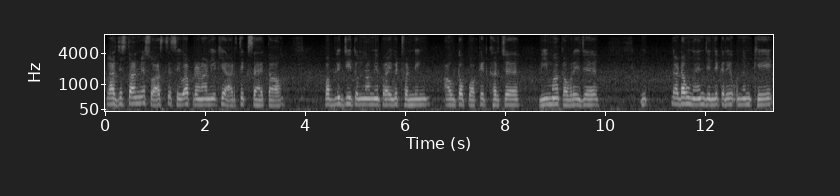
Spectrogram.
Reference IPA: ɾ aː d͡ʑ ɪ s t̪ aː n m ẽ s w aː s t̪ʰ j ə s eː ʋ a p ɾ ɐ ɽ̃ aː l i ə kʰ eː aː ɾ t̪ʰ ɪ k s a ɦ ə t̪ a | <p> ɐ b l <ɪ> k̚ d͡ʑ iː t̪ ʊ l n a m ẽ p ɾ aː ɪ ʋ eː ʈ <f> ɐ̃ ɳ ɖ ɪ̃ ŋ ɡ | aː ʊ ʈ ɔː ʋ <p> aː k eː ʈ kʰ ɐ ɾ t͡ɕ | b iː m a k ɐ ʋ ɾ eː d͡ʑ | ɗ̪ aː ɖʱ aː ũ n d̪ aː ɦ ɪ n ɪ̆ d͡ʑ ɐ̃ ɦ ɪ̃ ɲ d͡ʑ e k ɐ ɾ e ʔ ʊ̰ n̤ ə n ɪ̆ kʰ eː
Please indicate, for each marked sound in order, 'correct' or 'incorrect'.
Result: correct, correct, correct, correct

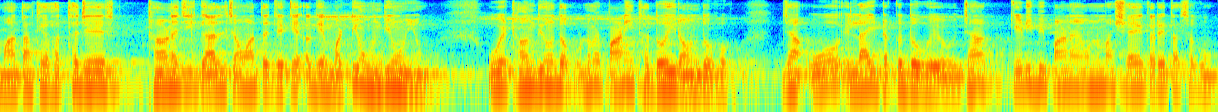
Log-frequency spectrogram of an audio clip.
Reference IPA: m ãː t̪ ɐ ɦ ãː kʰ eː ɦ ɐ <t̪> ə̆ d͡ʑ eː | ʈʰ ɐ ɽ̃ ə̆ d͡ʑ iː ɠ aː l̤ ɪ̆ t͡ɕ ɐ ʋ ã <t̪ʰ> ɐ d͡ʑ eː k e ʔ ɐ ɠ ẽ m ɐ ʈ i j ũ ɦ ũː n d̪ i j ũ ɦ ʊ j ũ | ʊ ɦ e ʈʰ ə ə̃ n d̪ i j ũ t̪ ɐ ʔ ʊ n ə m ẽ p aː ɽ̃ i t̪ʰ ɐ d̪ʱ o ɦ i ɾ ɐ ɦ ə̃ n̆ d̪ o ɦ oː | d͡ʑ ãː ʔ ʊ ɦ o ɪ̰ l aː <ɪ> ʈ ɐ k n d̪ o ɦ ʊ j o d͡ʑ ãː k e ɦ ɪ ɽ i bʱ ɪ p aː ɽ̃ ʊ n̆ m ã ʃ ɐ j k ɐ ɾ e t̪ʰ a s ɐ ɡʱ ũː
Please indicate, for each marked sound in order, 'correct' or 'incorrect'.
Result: incorrect, incorrect, incorrect

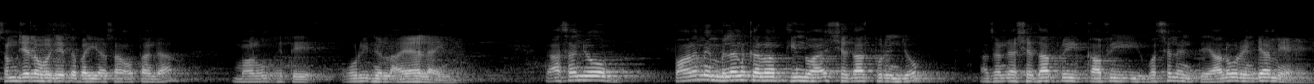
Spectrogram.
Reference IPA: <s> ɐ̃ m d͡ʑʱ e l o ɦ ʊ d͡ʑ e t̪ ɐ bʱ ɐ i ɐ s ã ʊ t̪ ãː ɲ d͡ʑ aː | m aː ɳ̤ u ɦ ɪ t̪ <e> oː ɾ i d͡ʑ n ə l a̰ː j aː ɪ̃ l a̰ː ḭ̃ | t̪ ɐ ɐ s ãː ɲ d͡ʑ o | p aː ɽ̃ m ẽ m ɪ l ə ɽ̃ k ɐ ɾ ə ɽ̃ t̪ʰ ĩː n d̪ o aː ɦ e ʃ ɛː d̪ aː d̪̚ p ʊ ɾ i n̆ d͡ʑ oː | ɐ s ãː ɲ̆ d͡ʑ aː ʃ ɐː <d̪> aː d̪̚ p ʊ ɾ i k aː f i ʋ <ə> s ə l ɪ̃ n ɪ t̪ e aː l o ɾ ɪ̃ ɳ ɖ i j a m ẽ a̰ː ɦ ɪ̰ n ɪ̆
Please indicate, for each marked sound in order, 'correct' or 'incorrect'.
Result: correct, correct, correct, incorrect

